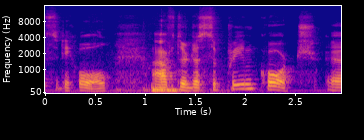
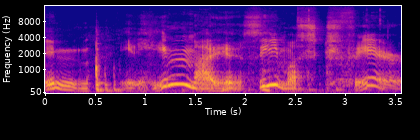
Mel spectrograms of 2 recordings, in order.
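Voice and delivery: put-on old alien voice, higher; 12 semitones higher than usual. Talking about the movies, doing a Yoda impression. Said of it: "That was not a bad Yoda".

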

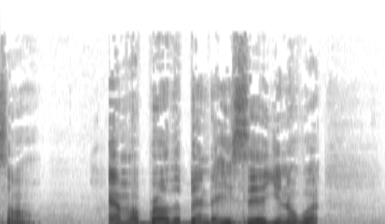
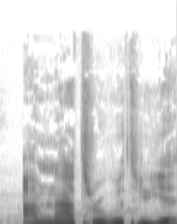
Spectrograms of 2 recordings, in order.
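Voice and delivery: gentle, soft-spoken, low voice; 4 semitones lower, 4 dB quieter than usual. Retelling what was heard in a dark hospital room: imitating a real soft voice. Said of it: "a real soft voice saying".

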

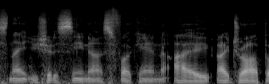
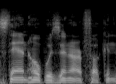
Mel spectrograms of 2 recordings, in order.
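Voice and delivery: ordinary talk, nothing marked

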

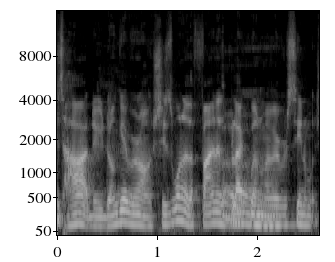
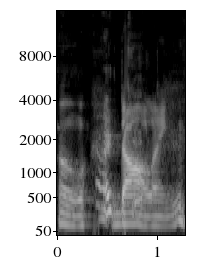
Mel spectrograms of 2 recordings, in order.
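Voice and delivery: cartoon dad character voice. Doing the dad from the Wild Thornberries: Nigel Thornberry voice. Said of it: "You remember the dad from the Wild Thornberries?".

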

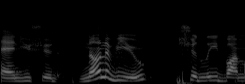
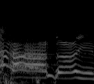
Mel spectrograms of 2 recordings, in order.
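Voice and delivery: put-on very high screaming cry; 12 semitones higher, 4 dB louder than usual. Retelling being pinned by a car door between two cars, retelling a scream. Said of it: "I'm screaming".

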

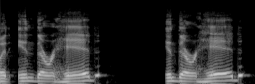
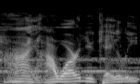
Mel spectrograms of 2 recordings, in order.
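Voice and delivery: mock condescending, talking-down tone. Acting out how people greet a girl named Kaylee, imitating talking down to a kid. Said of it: "You be talking down to her like a kid".

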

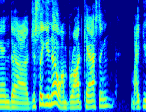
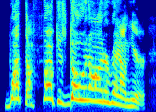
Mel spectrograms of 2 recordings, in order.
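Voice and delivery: very high, shrieking, drawn-out, loud scream; 9 semitones higher, 7 dB louder than usual. Speaker retells his father-in-law arriving in the kitchen: imitating Gramps screaming. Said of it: "he screams".

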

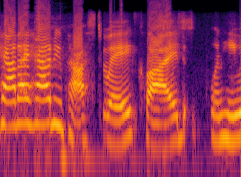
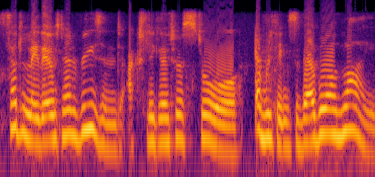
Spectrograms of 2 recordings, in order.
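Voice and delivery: put-on documentary voiceover narrator voice. Doing a mock documentary voiceover about the birth of internet porn: documentary voiceover impression. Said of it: "that's a pretty good impression".

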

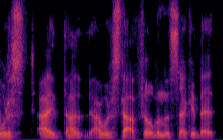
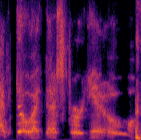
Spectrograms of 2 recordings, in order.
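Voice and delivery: very high, unhinged yelling. Joking about the film shoot, imitating Mel Gibson yelling at the sky. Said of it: "unhinged Mel Gibson is just yelling at the sky".

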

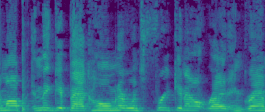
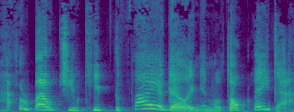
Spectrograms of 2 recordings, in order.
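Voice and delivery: exaggerated British old-lady voice, swooping pitch; 3 semitones higher than usual. Trying an impression of the granny in the story; over-the-top british old lady. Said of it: "That was too British, and it was way too over the top".

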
